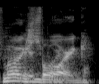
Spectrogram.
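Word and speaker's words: smörgåsbord: It's Smorgasbord. It's a D. I know, but it's pronounced like a G.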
